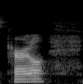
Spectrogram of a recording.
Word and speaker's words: colonel: uh what's it uh colonel connell it's spelled connell the way it looks but it's colonel dude you're talking to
